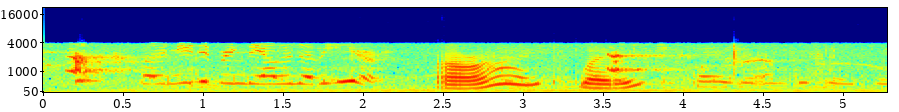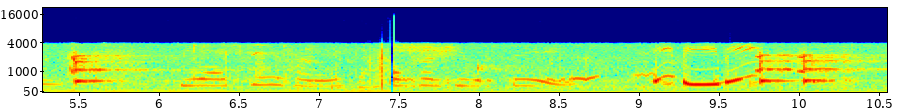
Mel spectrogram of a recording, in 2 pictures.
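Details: Chesapeake Bay Retriever puppies whining and yipping with long, bending, sliding cries and short squeals, while a woman talks to them close by.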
